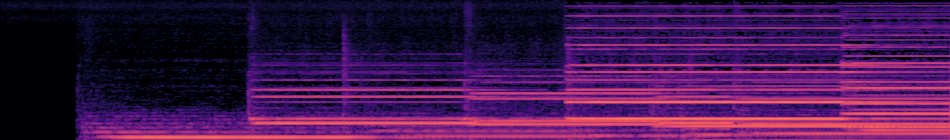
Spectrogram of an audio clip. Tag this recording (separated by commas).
Keyboard (musical), Musical instrument, Music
